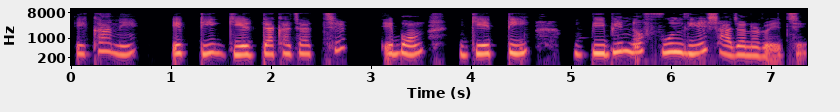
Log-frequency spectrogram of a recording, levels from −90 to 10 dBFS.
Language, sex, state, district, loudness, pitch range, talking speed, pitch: Bengali, female, West Bengal, North 24 Parganas, -17 LUFS, 275-320 Hz, 105 wpm, 285 Hz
